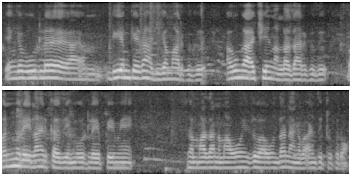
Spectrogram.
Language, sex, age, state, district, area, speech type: Tamil, female, 60+, Tamil Nadu, Viluppuram, rural, spontaneous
